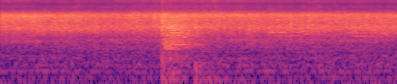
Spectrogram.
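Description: Constant loud sizzling and hissing of onions and garlic frying in oil in a pan, with a brief sharp burst of spitting as tomatoes are dropped in, then steady frying continues.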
